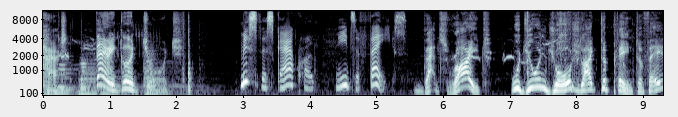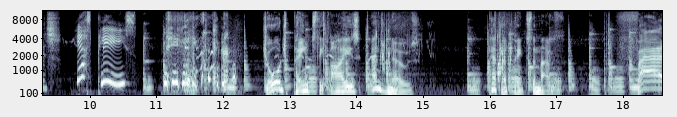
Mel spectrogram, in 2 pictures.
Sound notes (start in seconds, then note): 11.1 both giggle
